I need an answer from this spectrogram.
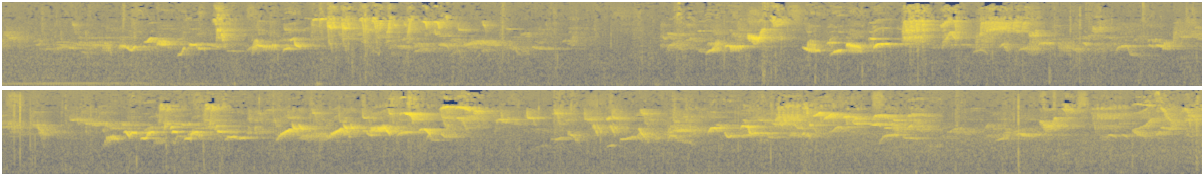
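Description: Several songbirds chirping and singing, their calls overlapping in busy bursts, with a brief lull about a third of the way through.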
